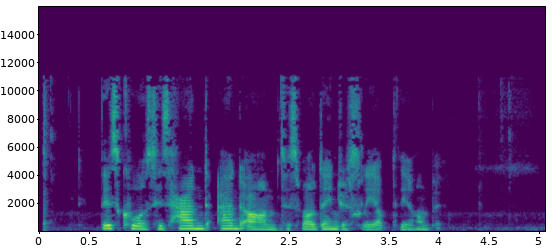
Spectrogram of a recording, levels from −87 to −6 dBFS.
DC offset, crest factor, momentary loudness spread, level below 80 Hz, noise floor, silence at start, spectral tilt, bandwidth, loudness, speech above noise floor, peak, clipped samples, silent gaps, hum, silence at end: under 0.1%; 20 dB; 12 LU; -68 dBFS; -64 dBFS; 0.05 s; -5 dB/octave; 11.5 kHz; -26 LUFS; 38 dB; -8 dBFS; under 0.1%; none; none; 1.05 s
